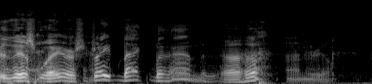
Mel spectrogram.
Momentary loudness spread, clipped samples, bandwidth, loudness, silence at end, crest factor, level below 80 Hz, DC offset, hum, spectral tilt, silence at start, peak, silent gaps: 24 LU; under 0.1%; 12.5 kHz; -24 LUFS; 0.45 s; 20 dB; -48 dBFS; under 0.1%; none; -6 dB/octave; 0 s; -4 dBFS; none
